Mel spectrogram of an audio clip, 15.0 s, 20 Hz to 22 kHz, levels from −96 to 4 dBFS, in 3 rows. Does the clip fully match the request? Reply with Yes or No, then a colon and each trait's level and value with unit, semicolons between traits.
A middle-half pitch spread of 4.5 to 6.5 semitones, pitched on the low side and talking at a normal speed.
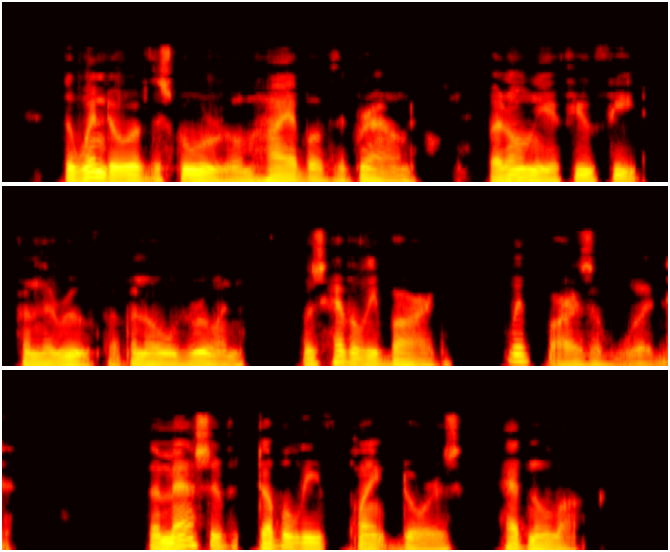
Yes: average, 5.1 semitones; very low, 85 Hz; average, 155 wpm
